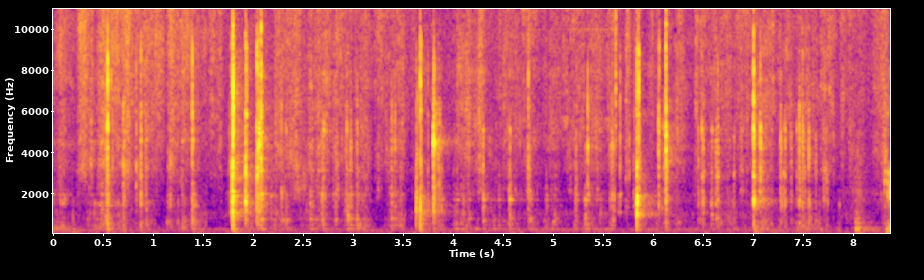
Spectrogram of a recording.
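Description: Lug nuts being snugged onto the rear wheel studs of a 2012-2016 Honda CR-V, a faint series of scattered metallic clicks and taps with short bursts of ratcheting, heard alone.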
